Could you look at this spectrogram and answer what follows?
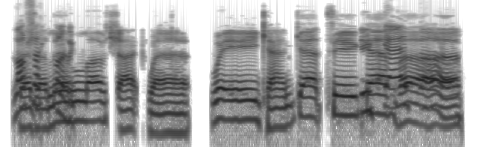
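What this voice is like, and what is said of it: Put-on northern English accent, singing. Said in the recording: “You have to do it in the northern accent though.”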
